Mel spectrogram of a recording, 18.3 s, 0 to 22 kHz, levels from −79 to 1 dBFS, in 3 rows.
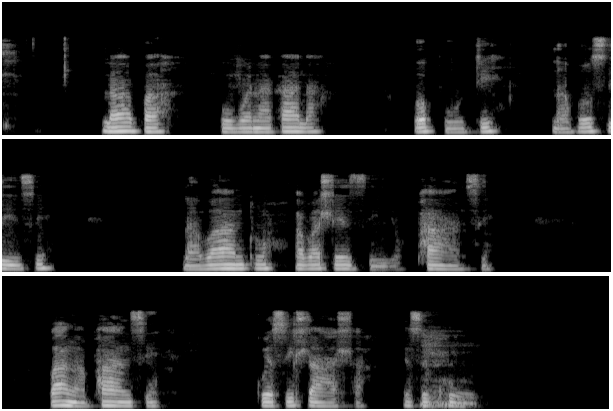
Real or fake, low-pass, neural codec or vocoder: real; 7.2 kHz; none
